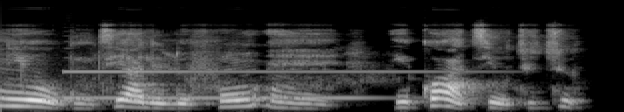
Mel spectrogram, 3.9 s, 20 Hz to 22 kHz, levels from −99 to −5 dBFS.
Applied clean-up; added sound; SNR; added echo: none; Alarm; 18 dB; none.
